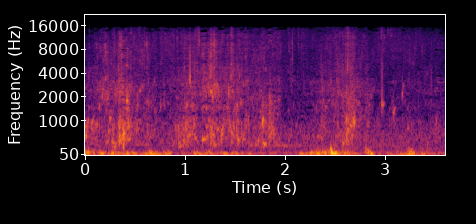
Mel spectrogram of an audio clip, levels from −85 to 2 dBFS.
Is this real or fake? fake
